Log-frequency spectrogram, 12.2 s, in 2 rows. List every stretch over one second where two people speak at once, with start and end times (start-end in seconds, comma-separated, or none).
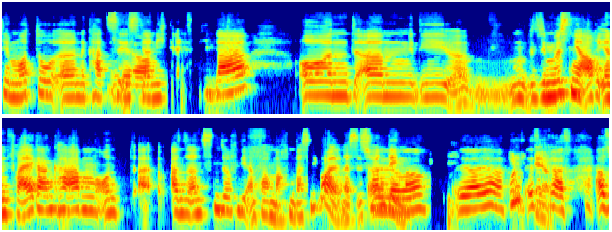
none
